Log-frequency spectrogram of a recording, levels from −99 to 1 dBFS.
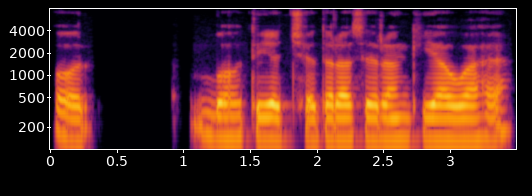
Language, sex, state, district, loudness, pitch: Hindi, male, Jharkhand, Jamtara, -18 LUFS, 135 Hz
